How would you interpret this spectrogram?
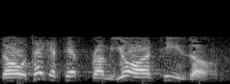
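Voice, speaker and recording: An American man working as a radio announcer, delivering a 1940s style advertising pitch. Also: very animated, normal speed, husky. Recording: tinny vintage radio broadcast.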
